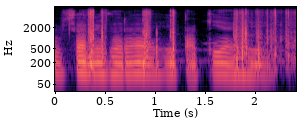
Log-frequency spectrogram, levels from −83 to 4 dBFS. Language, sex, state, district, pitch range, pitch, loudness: Marathi, male, Maharashtra, Washim, 95-100 Hz, 100 Hz, -25 LUFS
